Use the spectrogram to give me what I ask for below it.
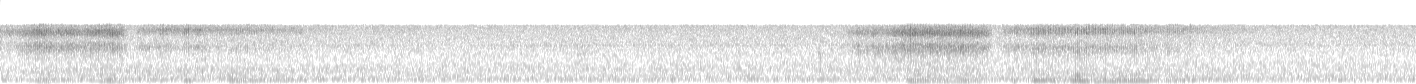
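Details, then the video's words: Abbie, a six-year-old rescued female American Pit Bull Terrier, asleep and breathing gently; soft breathy snores come in a short burst early on, then a louder, longer stretch of rasping snores near the end over a steady low hiss. "Pit Bull Snoring Gently"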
